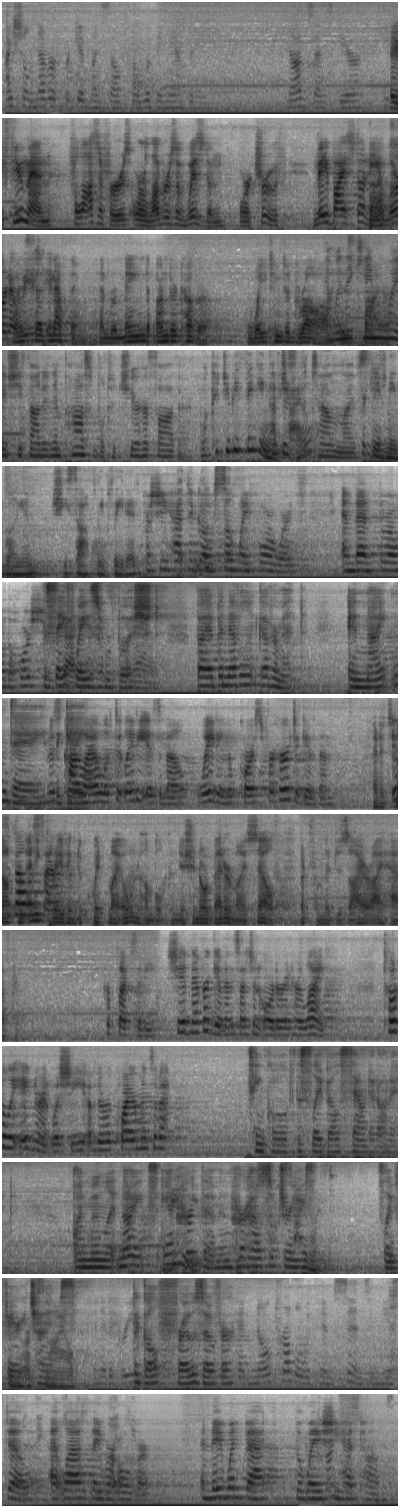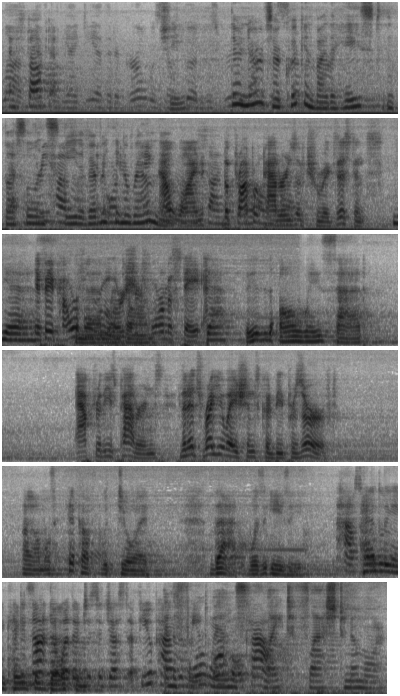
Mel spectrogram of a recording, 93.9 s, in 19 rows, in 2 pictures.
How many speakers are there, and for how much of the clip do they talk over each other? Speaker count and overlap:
nine, about 34%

